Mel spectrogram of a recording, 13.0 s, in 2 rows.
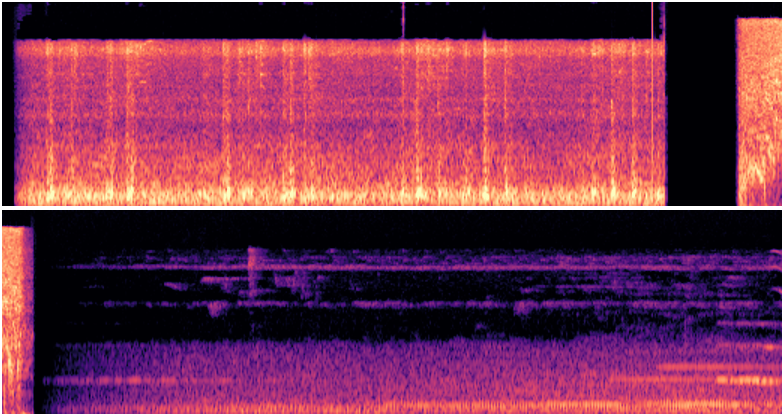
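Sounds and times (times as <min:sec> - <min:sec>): train wheels clattering on rails: 0:00.3 - 0:05.5.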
